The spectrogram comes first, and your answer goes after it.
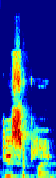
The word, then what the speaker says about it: discipline: is a verb I discipline my children I discipline my child when he doesn't behave pronunciation discipline d d p disip disciple disciple discipl discipl discipline discipline discipline stress on the first syllable discipline discipline discipline I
